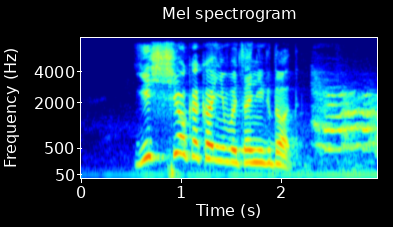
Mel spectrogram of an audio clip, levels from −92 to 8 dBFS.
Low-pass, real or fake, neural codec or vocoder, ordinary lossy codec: 7.2 kHz; real; none; none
